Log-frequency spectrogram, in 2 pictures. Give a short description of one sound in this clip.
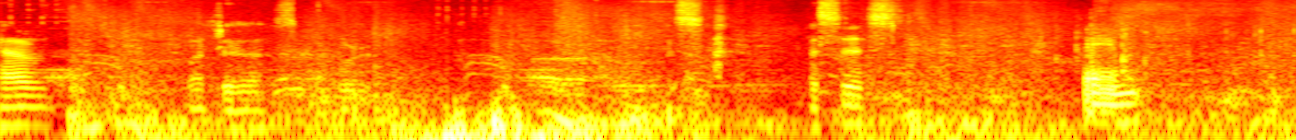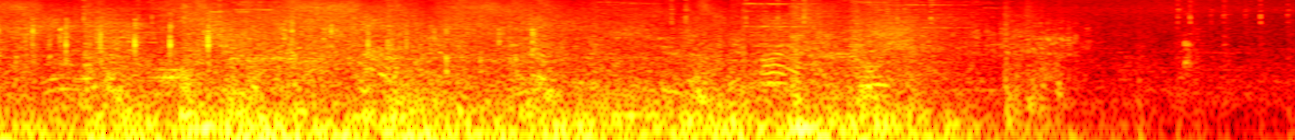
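Magic blasts and weapon strikes crackle and thud in a fast fight.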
